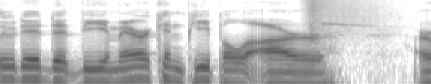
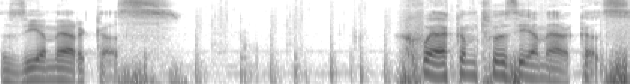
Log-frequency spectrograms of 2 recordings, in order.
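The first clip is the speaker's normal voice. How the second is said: put-on German accent on English; 2 semitones higher than usual. Doing a bit and asking listeners to rate it, in a German accent. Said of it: "Rate my German accent".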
